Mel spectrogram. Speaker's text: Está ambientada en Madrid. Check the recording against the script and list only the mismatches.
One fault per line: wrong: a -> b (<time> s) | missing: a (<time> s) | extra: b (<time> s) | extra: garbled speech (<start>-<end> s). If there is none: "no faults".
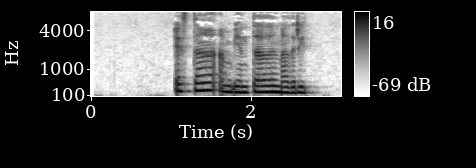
no faults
